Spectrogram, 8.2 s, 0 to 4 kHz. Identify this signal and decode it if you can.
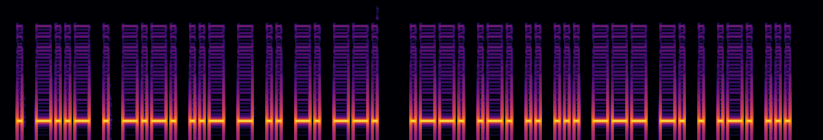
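Morse code, heard as a keyed tone, about 25 wpm, 550 Hz. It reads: EXECUTING PRISONERS
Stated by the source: Morse code news headlines sent at 25 wpm.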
